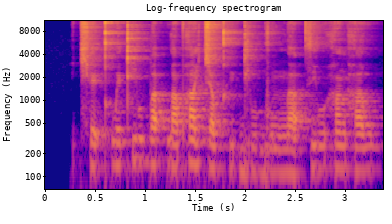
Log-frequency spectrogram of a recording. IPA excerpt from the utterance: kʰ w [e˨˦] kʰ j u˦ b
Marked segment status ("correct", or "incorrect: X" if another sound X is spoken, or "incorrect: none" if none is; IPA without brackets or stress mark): incorrect: e˧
